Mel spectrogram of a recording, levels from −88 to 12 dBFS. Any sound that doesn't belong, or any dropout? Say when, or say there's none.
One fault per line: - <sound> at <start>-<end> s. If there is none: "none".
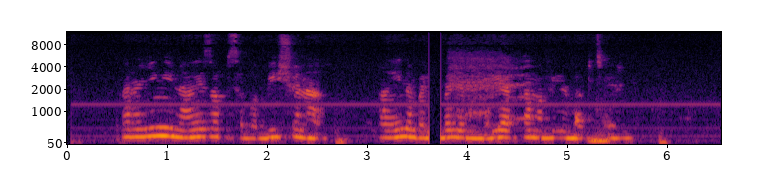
- dropout at 3.6-3.7 s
